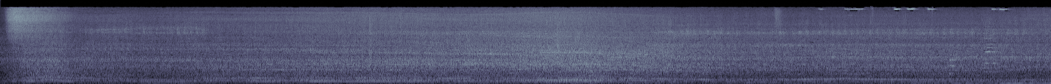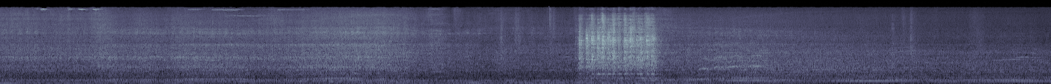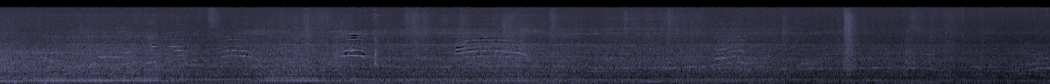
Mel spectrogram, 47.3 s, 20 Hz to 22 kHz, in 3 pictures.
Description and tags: Garbage truck passing with ambient noise
Garbage truck passing on the street with thumping metal noise, ambient noise, car honking and people talking. Recorded with Zoom H1.
Caminhão de lixo passando na rua com barulho de metal batendo, ruído ambiente, carro buzinando e pessoas falando. Gravado com Zoom H1
engine, rubbish, banging, truck, slamming, metal, garbage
